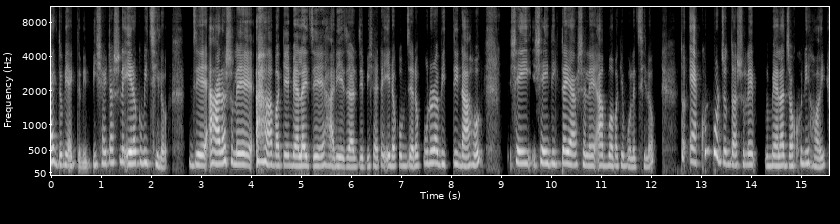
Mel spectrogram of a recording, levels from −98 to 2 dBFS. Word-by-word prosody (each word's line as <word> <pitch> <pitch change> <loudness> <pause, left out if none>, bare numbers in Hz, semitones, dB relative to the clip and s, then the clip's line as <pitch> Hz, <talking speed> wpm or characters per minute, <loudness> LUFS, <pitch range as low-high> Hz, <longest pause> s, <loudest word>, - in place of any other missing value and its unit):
একদমই, 215 -5 +1
একদমই। 85 - -7 0.2
বিষয়টা 230 +3 -3
আসলে 265 -1 -3
এরকমই 235 +1 +5
ছিল। 200 -7 -1 0.7
যে 210 -1 +4 0.3
আর 225 0 +8
আসলে 260 -5 0 0.6
আমাকে 200 -1 -1 0.2
মেলায় 190 0 +4
যেয়ে 185 0 +2
হারিয়ে 180 -1 0
যাওয়ার 170 -1 0
যে 175 - -1
বিষয়টা 185 +1 -5
এরকম 190 +1 -1
যেন 180 +1 +1
পুনরাবৃত্তি 230 -2 -1
না 185 - +4
হোক 210 +3 +1 0.7
সেই 235 -3 +4 0.3
সেই 235 -3 +4
দিকটাই 230 +1 +2
আসলে 210 -3 -2 0.2
আম্মু 195 0 -4
আমাকে 190 +2 -5
বলেছিল। 170 +1 -7 0.7
তো - - -4 0.2
এখন 450 - -4
পর্যন্ত 245 - +2
আসলে 215 +1 -4 0.5
মেলা 195 0 +1
যখনই 230 +5 -2
হয়, 170 -1 -3
210 Hz, 135 wpm, -22 LUFS, 190-235 Hz, 0.7 s, আর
